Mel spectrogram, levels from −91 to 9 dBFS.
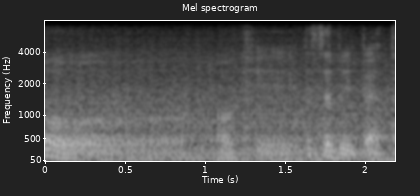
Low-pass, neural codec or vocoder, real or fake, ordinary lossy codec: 7.2 kHz; vocoder, 24 kHz, 100 mel bands, Vocos; fake; none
